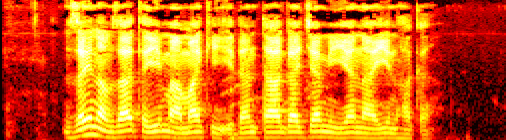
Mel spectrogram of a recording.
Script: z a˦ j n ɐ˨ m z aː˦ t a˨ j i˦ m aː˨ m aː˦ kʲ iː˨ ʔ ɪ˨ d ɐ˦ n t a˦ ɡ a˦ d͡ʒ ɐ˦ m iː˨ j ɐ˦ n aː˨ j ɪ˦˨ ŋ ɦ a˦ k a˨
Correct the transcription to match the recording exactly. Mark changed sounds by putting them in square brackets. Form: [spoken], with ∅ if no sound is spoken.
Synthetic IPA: z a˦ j n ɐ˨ m z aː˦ t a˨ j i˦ m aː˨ m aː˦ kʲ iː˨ ʔ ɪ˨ d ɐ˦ n t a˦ ɡ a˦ d͡ʒ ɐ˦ m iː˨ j ɐ˦ n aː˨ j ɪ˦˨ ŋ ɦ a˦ k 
